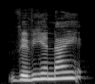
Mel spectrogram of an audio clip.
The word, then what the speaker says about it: Vivianite: Is this pronounced Vivian Night? No, you guys are looking at me like, huh? Okay, you know what I'm saying? Spell it for me. Vivianite? Yeah. Vivian Night? Yeah.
